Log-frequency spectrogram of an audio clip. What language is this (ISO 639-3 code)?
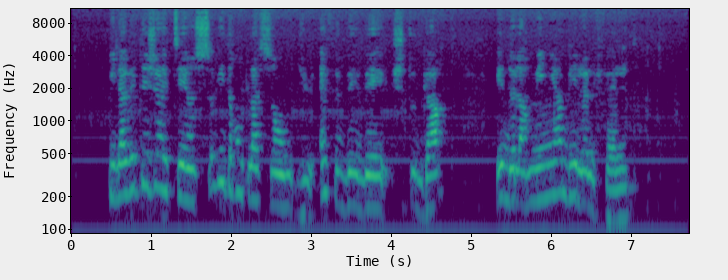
fra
